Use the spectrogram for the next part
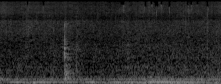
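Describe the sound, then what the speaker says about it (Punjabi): A steady, close sizzle of chilies and onions frying in hot oil, continuous hissing with no voices. "ਮੈਂ ਹਰੀ ਮਿਰਚ ਤੇ ਪਿਆਜ਼ ਬਸ ਇਹਦਾ ਹੀ ਤੜਕਾ ਲਗਾ ਰਹੀ ਹਾਂ"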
